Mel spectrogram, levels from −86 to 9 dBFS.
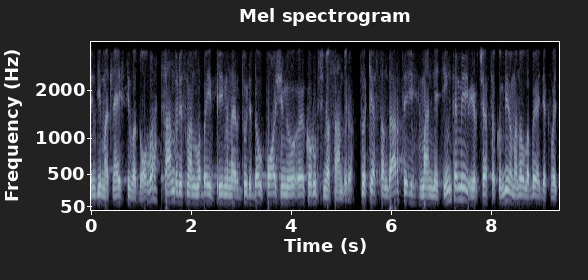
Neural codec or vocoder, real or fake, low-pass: none; real; 3.6 kHz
